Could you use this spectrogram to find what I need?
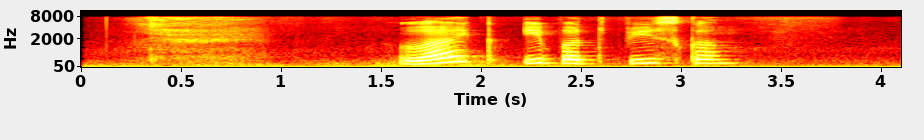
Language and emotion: Russian, neutral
